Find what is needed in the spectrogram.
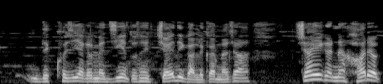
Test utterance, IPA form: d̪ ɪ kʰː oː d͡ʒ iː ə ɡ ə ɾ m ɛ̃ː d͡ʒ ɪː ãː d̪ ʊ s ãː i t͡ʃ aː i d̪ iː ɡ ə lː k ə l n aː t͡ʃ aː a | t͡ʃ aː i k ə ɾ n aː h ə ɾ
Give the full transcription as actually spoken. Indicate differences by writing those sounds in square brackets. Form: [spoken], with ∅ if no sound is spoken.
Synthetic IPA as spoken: d̪ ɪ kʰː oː d͡ʒ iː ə ɡ ə ɾ m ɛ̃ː d͡ʒ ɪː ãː [t̪] ʊ s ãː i t͡ʃ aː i d̪ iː ɡ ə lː k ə [ɾ] n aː t͡ʃ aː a | t͡ʃ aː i k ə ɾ n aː h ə ɾ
